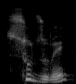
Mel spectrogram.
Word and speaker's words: Suzume: Eh bien ce film, ça s'appelle Sutsume, Suzume, S-U-Z-U-M-E, e,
